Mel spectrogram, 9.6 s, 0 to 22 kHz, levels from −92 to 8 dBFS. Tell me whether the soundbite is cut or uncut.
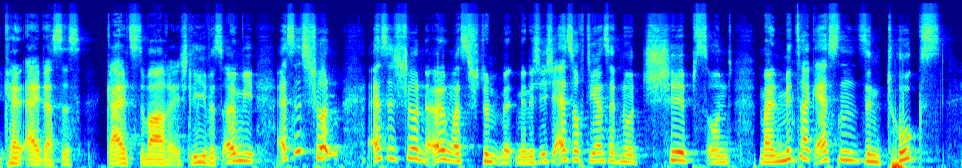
uncut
